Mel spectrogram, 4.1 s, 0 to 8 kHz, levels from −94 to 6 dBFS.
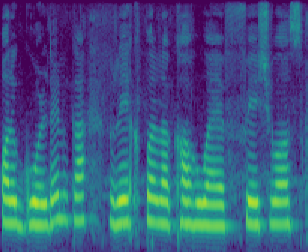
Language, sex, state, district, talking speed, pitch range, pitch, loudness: Hindi, female, Jharkhand, Garhwa, 160 wpm, 225-245 Hz, 230 Hz, -16 LUFS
